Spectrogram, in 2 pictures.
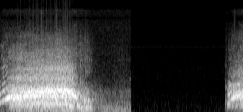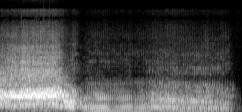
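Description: An elephant gives two loud, harsh, rasping roars a few seconds apart.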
